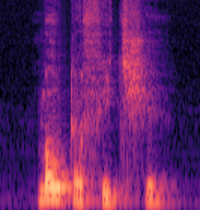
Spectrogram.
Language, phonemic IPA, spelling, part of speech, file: Dutch, /ˈmotɔrˌfitʃə/, motorfietsje, noun, Nl-motorfietsje.ogg
- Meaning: diminutive of motorfiets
